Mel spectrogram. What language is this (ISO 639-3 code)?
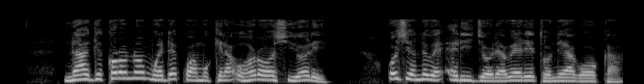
kik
